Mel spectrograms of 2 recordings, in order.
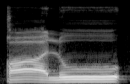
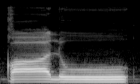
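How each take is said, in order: The two takes are said the same way.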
